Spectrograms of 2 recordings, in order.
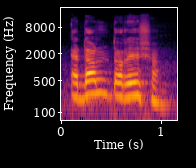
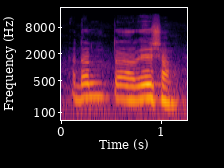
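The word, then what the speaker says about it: adulteration: অ্যাডাল্টারেশন অ্যাডাল্ট্রেশন অ্যাডাল্ট্রেশন অ্যাডাল্টারেশন অ্যাডাল্টারেশন। দেখুন এর অ্যাডাল্টারেশন মানে ভেজাল দেওয়া আর কি, কোনো কিছুর সাথে ভেজাল। অ্যাডাল্ট্রে নয়, অ্যাডাল্টা এরকম উচ্চারণ হবে, অ্যাডাল্টা।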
